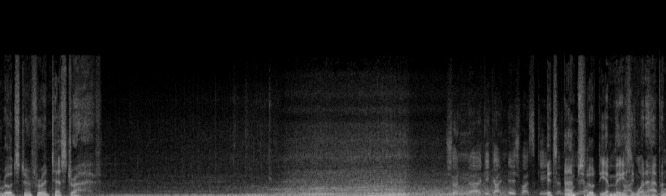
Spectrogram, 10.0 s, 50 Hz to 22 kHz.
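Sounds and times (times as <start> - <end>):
car engine accelerating: 0.7 - 7.7.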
